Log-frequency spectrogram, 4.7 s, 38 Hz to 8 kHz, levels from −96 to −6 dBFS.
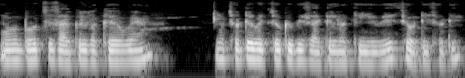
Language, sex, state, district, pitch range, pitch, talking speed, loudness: Hindi, male, Jharkhand, Jamtara, 125-145 Hz, 130 Hz, 245 wpm, -24 LUFS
